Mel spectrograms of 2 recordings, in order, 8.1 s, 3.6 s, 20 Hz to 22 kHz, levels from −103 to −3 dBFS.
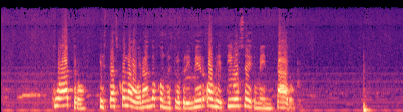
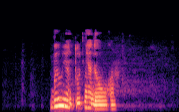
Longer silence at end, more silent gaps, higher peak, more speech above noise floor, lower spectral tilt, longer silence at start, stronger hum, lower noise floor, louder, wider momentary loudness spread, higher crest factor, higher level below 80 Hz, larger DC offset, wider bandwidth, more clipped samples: second, 0.65 s vs 1.25 s; neither; about the same, 0 dBFS vs -2 dBFS; second, 35 dB vs 62 dB; about the same, -7.5 dB/octave vs -7.5 dB/octave; second, 0.4 s vs 1 s; neither; second, -46 dBFS vs -77 dBFS; first, -12 LUFS vs -16 LUFS; about the same, 17 LU vs 15 LU; about the same, 12 dB vs 16 dB; first, -48 dBFS vs -64 dBFS; neither; first, 16 kHz vs 7 kHz; neither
